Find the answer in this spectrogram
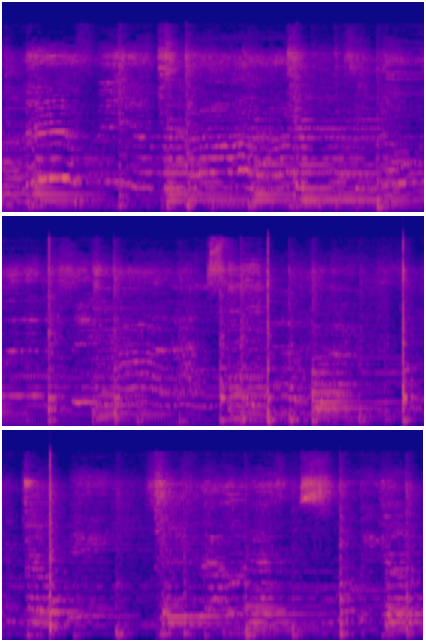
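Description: Acoustic band cover of a pop song: strummed acoustic guitar and a grand piano with bongos, and a voice singing the melody over them. Now and then a sharp tap stands out.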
